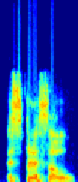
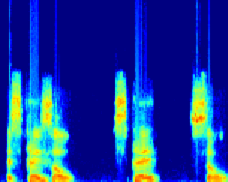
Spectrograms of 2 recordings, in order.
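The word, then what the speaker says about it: espresso: দেন 27 এসপ্রেস স্প্রেস এক্সপ্রেস লাস্টে একটা ও sound আছে স্প্রেস spray so spray so এসপ্রেস সো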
